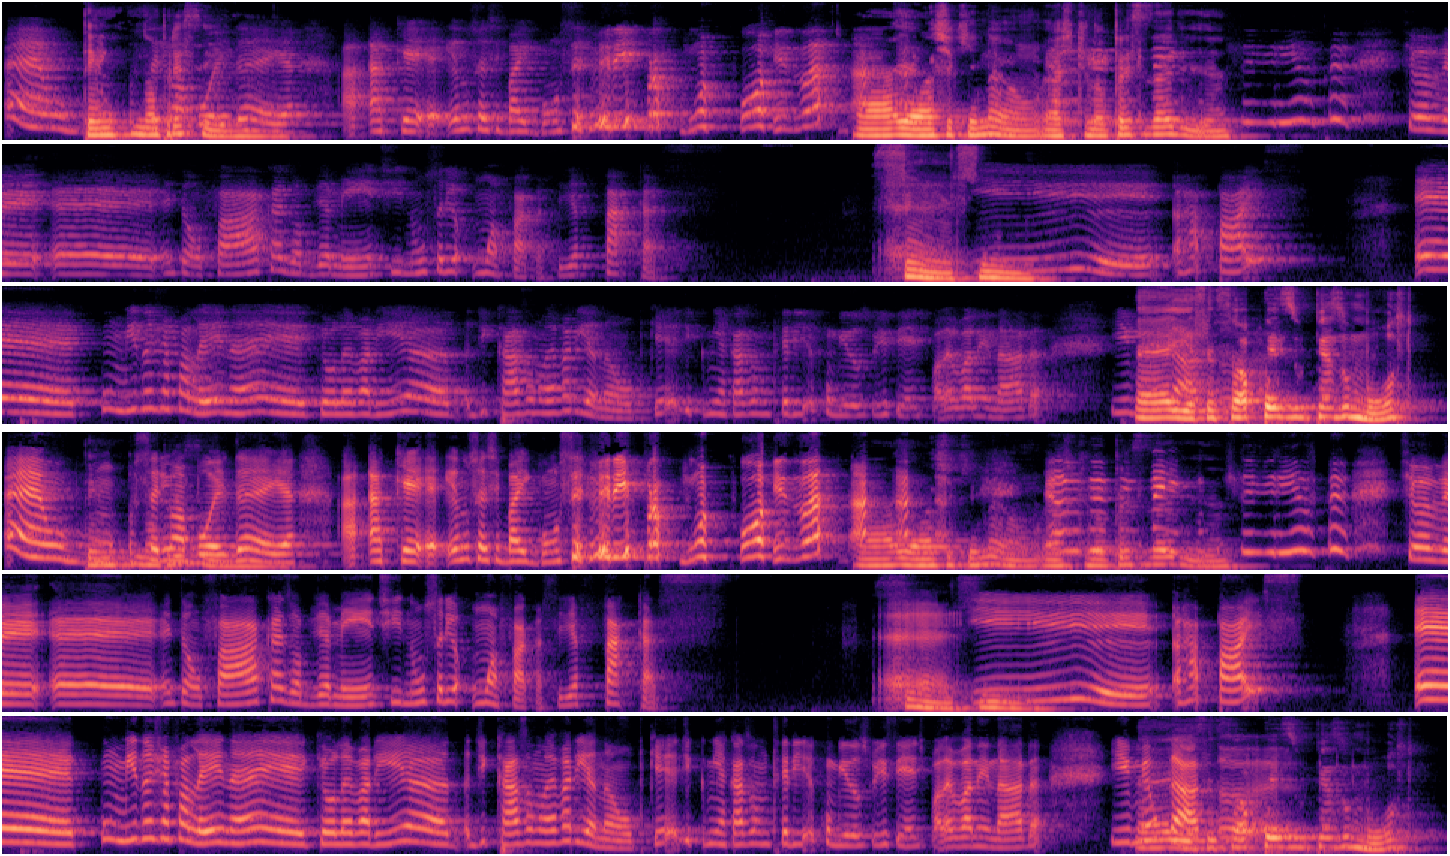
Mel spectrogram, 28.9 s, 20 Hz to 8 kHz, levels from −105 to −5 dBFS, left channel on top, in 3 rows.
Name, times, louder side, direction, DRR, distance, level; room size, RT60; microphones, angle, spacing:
voice 1, 0.0-6.0 6.9-7.8 8.3-14.0 15.5-18.1 19.1-27.8, right 9 dB, 80° right, 0.3 m, -35 dB
voice 2, 0.5-1.7 5.7-8.2 15.5-16.6 26.8-28.7, left 7 dB, 70° left, 0.3 m, -30 dB
7.4 x 4.8 x 3.9 m
head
